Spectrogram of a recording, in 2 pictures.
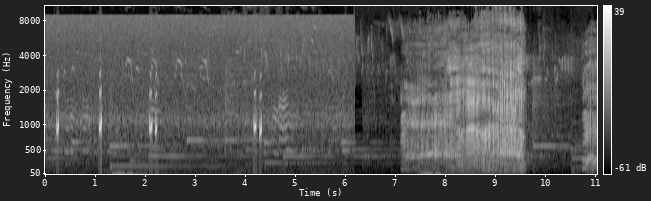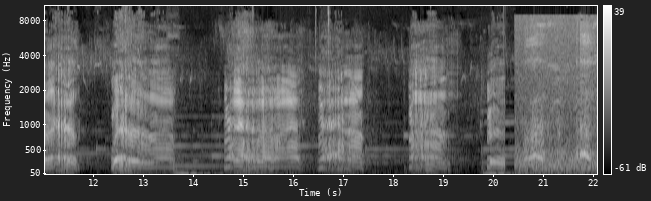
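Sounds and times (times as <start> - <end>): soft music with sustained tones: 0.0 - 22.0
camel calling: 2.0 - 2.3, 4.1 - 4.9.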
